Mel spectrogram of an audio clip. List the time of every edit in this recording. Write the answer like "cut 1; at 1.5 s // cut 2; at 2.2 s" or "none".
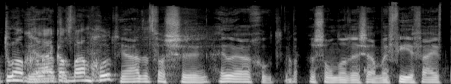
cut 1; at 2.9 s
